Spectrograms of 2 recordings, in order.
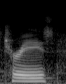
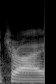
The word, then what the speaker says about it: trie: otherwise known as prefix trees. And unfortunately the name try is pronounced by some people tree and some people try and we'll talk about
